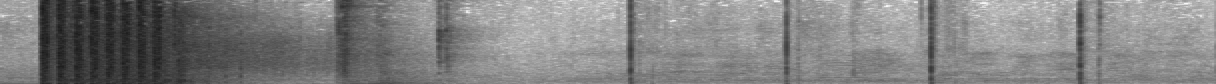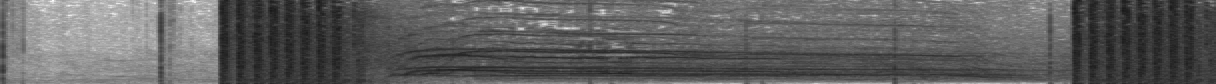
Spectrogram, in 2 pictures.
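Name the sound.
gunfire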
